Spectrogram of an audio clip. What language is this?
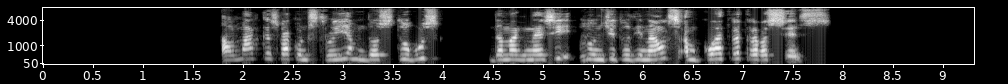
Catalan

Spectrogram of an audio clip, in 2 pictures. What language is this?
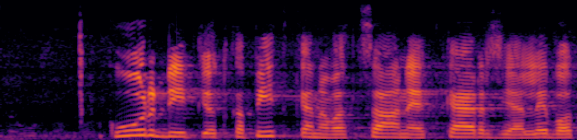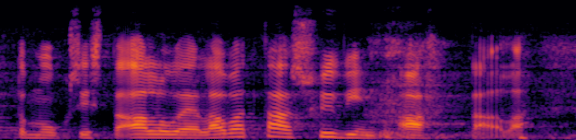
Finnish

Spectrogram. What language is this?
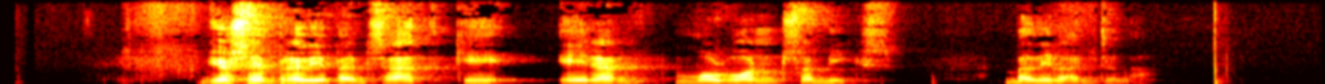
Catalan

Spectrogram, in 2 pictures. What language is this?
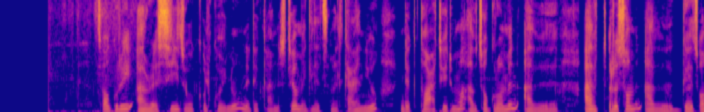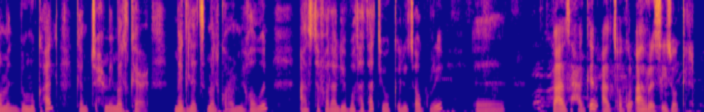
Tigrinya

